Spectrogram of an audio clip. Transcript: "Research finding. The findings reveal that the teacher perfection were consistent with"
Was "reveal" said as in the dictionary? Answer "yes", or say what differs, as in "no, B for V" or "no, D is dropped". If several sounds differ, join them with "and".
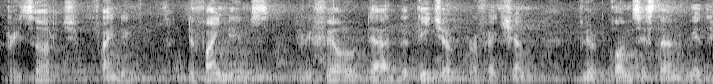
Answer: no, F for V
